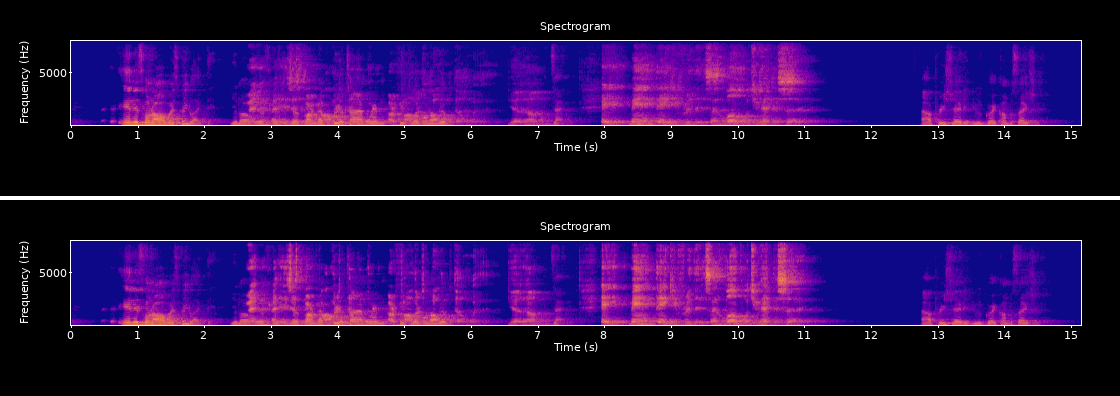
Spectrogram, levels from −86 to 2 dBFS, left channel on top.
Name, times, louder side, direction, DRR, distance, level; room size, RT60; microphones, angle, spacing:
voice 1, 0.6-5.7 7.1-7.4 12.8-14.5, left 1 dB, 15° left, 7 dB, 0.8 m, -33 dB
voice 2, 2.6-4.5 4.8-6.1 6.6-7.0 7.7-11.0, right 4 dB, 80° right, 4 dB, 5.5 m, -34 dB
25.5 x 14.5 x 9.4 m, 1.1 s
head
